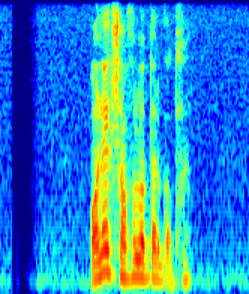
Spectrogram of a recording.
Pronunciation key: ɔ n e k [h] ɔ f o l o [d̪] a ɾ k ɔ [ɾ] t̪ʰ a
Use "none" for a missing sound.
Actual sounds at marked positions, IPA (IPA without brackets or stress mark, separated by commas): ʃ, t̪, none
